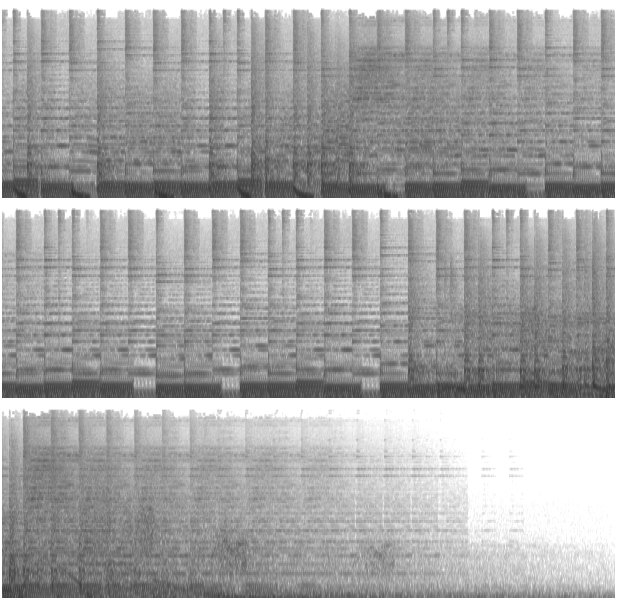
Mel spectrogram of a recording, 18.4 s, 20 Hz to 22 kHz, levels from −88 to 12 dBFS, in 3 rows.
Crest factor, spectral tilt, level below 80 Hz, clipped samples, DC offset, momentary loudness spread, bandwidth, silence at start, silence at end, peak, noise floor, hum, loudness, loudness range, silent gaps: 16 dB; -4.5 dB/octave; -24 dBFS; under 0.1%; 1%; 10 LU; 19.5 kHz; 0 s; 0.05 s; 0 dBFS; -41 dBFS; none; -17 LUFS; 11 LU; none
